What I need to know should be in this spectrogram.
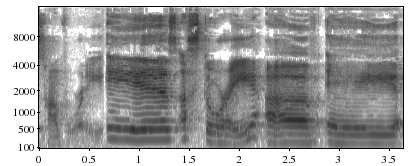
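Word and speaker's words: Tomforde: right move by Liz Tom 40 I'm going to say Liz Tom Ford but I think it's Liz Tom fory is a story of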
